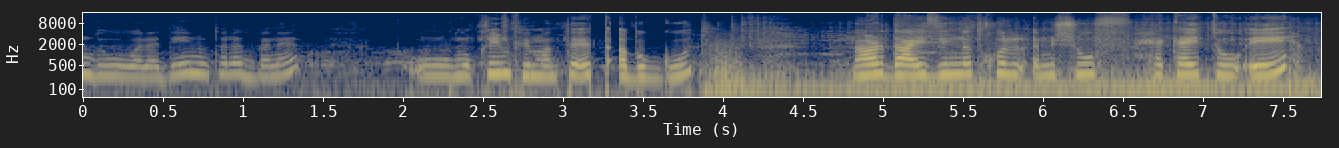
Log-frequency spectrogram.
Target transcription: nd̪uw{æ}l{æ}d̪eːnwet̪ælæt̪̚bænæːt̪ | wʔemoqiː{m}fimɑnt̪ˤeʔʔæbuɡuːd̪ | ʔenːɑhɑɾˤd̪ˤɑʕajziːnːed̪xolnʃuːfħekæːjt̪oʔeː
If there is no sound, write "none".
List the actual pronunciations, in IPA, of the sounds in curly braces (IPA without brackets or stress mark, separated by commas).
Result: æ, æ, m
